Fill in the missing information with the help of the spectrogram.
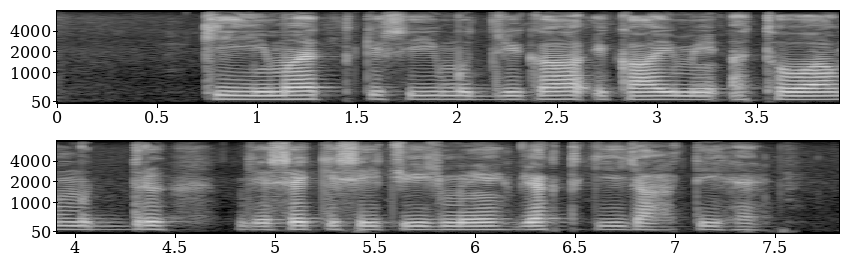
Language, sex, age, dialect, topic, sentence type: Hindi, male, 18-24, Garhwali, banking, statement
